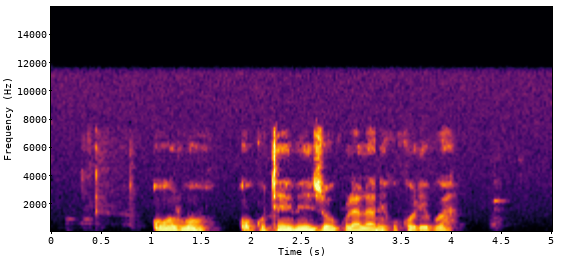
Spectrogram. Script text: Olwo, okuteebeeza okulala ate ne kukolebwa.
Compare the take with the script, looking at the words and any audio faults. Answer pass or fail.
fail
